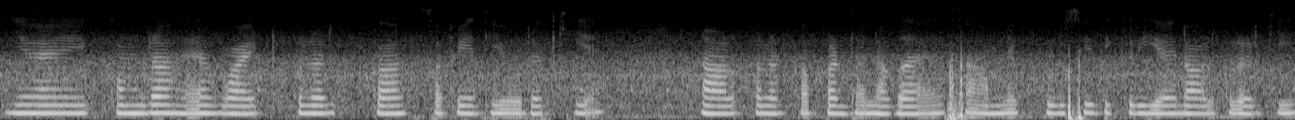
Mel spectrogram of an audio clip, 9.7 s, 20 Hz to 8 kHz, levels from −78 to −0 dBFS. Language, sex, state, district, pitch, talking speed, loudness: Hindi, female, Chhattisgarh, Bastar, 190 Hz, 160 wpm, -20 LUFS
